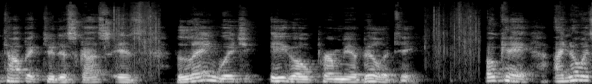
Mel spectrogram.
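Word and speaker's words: ἐγώ: First, the word ego, pronounced ego in Greek, in which it simply means I or me.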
